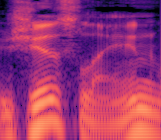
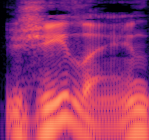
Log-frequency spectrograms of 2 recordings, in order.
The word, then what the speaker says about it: Ghislaine: and boyfriend and then sheelane I've been mispronouncing her name Ghislaine which is more phonetic but she Lane the daughter of Robert Maxwell became the procurer of young girls for her former lover mr.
